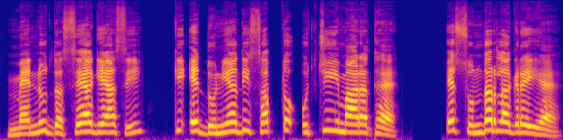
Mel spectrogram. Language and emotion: Punjabi, surprised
